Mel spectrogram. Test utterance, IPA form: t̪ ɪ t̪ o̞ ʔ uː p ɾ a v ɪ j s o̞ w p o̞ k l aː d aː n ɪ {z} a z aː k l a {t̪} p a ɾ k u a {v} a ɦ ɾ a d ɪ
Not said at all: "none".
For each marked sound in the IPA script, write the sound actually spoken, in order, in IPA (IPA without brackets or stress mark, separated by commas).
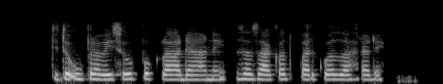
z, t̪, z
